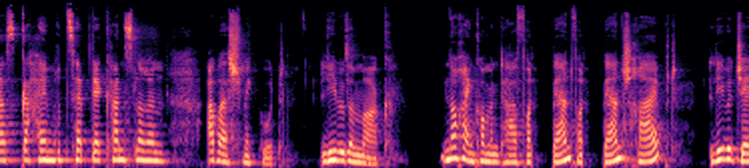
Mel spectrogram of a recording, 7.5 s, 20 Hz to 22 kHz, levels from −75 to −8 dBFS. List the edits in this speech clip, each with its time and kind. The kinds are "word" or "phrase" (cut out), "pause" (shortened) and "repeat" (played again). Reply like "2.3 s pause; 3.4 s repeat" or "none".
2.6 s word; 3.5 s word; 5.7 s repeat

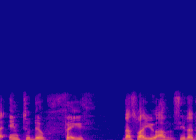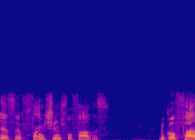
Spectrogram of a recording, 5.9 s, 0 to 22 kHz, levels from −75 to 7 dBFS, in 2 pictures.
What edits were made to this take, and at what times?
2.6 s word

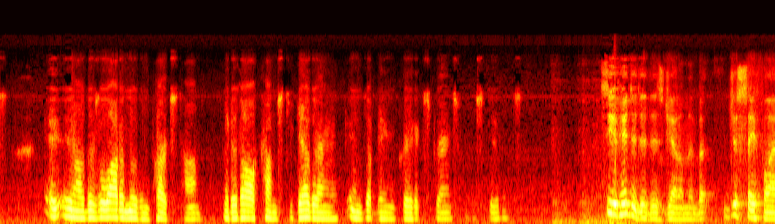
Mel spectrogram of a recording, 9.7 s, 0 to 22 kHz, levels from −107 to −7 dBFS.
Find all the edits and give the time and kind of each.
none

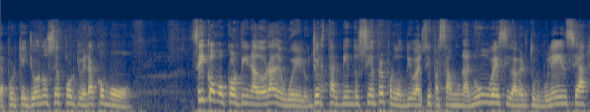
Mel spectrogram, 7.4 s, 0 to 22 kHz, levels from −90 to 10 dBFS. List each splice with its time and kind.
1.0 s word; 4.0 s word; 5.3 s word

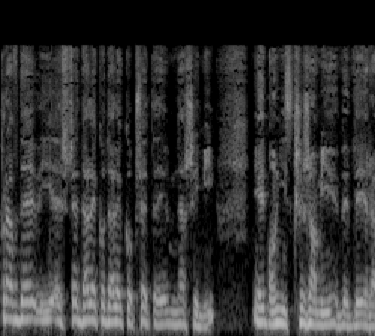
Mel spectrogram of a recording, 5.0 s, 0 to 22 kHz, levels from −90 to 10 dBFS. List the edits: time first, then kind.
3.6 s word

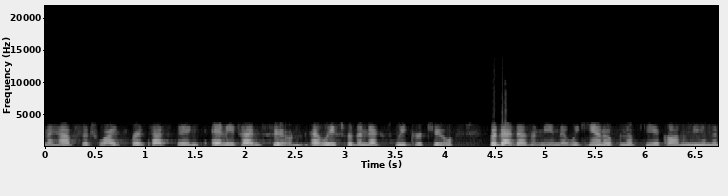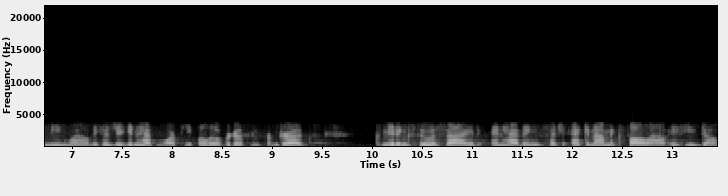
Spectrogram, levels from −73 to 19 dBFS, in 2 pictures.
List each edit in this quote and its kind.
none

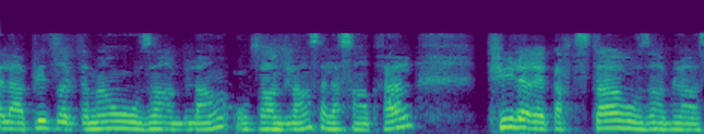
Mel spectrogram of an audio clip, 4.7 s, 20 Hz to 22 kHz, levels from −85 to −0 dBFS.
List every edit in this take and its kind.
1.6 s word

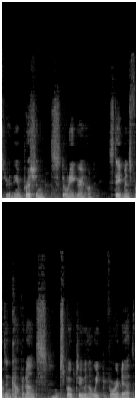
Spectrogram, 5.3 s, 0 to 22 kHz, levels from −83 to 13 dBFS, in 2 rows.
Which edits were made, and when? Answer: 1.0 s phrase; 1.9 s pause; 2.7 s phrase; 3.8 s word

